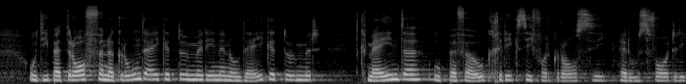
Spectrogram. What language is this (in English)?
Swiss German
